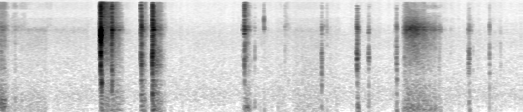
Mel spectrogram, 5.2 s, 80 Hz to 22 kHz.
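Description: Sparse, quiet keystrokes on a computer keyboard while text is entered in Microsoft Word 2013: a few quick clustered taps, then isolated clicks spaced out over several seconds.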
